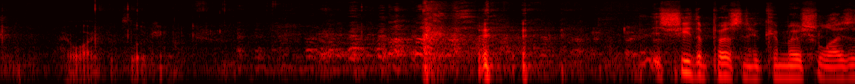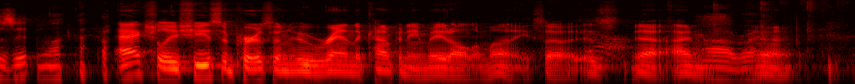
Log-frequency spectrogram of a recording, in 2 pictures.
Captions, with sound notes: My wife is looking. (audience laughing) - Is she the person who commercializes it? - Actually, she's the person who ran the company and made all the money. - Alright.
